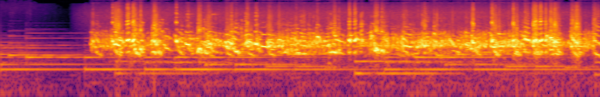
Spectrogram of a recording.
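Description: A flock of birds calling all at once in a dense, loud clamour that starts about a second in and cuts off abruptly at the end, over soft background music of slow held notes.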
